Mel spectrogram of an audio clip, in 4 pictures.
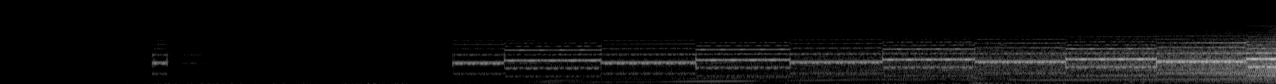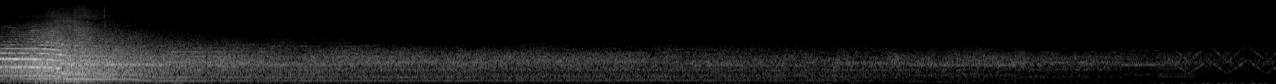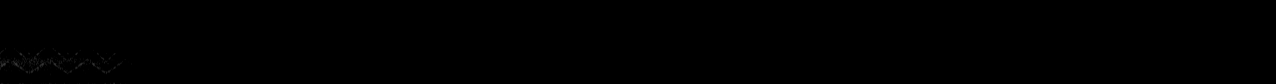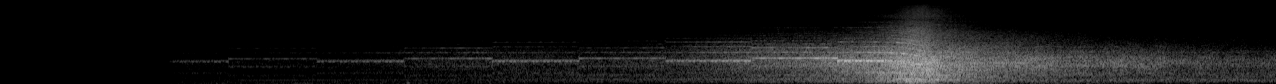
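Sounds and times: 
Volvo V70 police car passing fast outside: 4.6 - 26.6, 40.6 - 51.0.

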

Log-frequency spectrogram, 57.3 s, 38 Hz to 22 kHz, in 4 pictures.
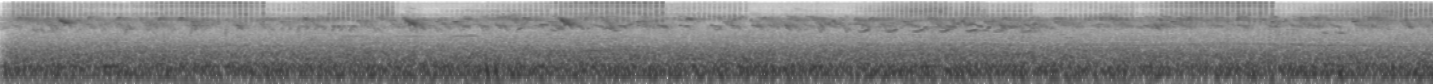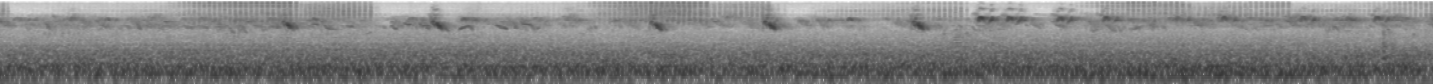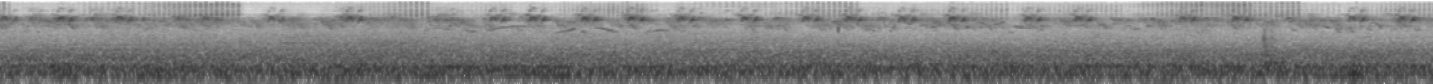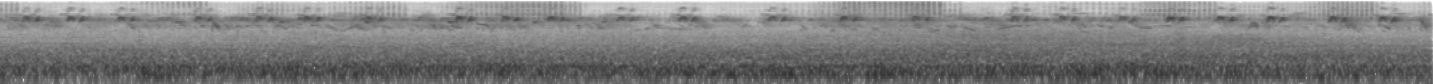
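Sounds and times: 
birds in Spain: 0.0 - 57.3
cicadas in Spain: 0.0 - 57.3
crickets in Spain: 0.0 - 57.3.

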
